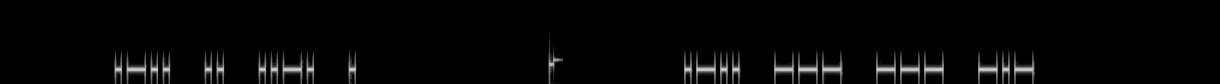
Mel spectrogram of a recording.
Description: Morse code, heard as a keyed tone, about 20 wpm, spaced as for 14 wpm, 700 Hz. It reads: LIFE LOOK
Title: 230 Lesson 37f - Letter x - Words 20wpm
